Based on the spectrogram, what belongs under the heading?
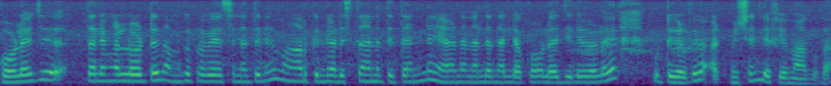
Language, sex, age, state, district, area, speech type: Malayalam, female, 45-60, Kerala, Thiruvananthapuram, urban, spontaneous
